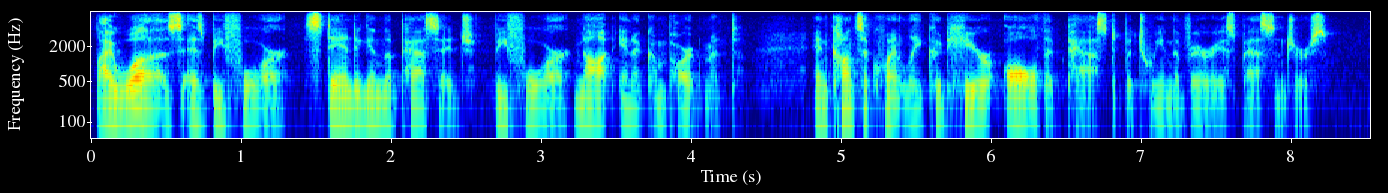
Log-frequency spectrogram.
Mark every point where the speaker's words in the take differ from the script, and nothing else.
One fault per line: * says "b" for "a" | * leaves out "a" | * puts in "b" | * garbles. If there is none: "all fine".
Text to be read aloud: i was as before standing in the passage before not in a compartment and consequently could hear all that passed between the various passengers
all fine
